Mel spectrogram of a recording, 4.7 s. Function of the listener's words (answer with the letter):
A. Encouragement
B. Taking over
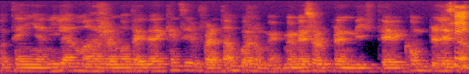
B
